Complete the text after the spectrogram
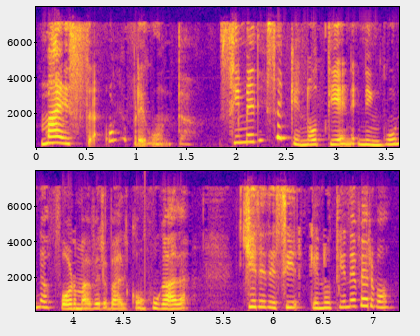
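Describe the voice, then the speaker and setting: A woman's voice: high-pitched, expressive, a little slow, vocal fry, a little mellow, lo-fi sound, full character voice. A woman voicing a curious young pupil who politely asks the teacher questions.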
